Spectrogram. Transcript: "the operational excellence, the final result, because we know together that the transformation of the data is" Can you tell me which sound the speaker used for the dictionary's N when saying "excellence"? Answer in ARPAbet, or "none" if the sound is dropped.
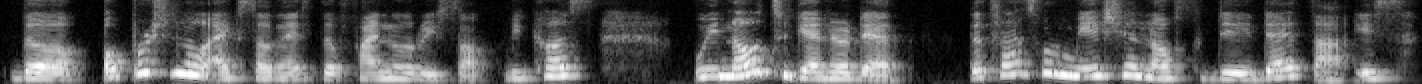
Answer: none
